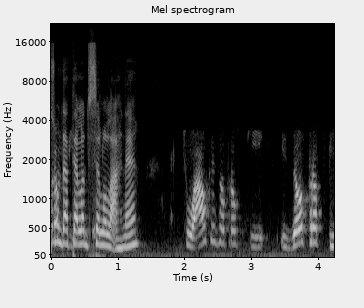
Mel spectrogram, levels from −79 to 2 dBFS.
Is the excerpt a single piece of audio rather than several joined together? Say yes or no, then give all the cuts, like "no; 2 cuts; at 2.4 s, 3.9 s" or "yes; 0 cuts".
no; 1 cut; at 2.0 s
